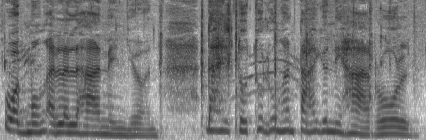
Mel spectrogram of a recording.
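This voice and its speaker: An actress playing a caring aunt who works as a laundress, with a reassuring and practical way of talking. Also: female voice, medium pitch, lively intonation, normal speed, darkish tone, slight background noise, lightly acted. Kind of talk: radio drama acting.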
